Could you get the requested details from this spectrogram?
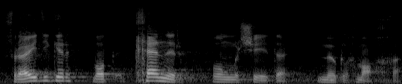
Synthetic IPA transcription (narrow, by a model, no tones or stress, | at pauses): fɾœʏdɪɡəɾʋɔtkʰɛnəɾ | ʊŋərʃiːdə̰ | møɡləχmɑ̰χːə̰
